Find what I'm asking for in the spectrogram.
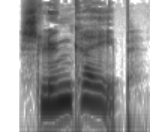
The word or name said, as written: slynggreb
